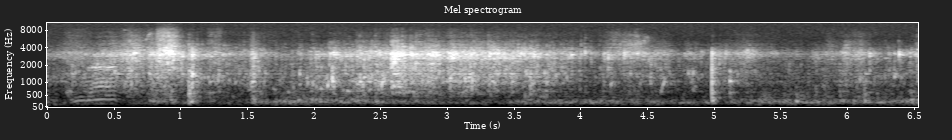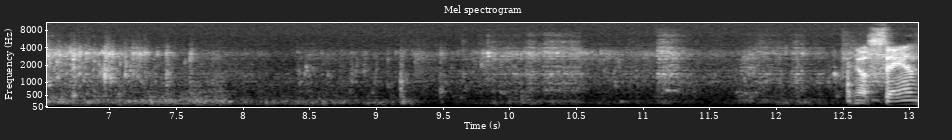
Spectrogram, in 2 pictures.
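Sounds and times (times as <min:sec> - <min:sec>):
fish splashing at water surface: 0:00.1 - 0:07.8.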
